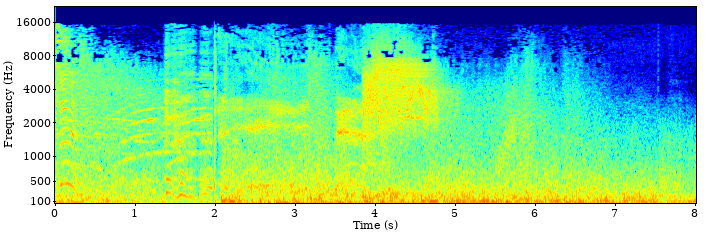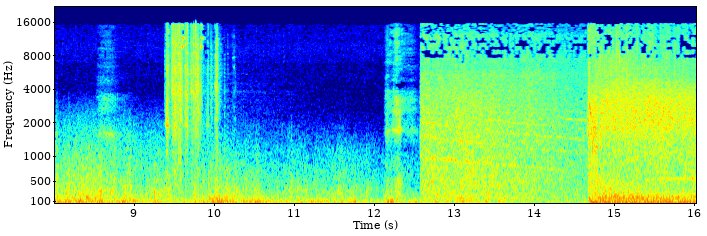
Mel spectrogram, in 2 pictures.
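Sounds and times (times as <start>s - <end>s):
low rumble: 2.2s - 12.6s.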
